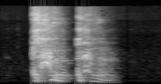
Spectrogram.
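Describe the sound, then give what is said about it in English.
Two quick coughs in succession from a person still getting over a cough, harsh and throaty, the second one rasping like a throat being cleared, then silence; no talking. “And so I just wanted to read, excuse me, still getting over this cough.”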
